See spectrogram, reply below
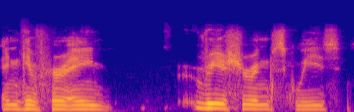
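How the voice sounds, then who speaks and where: Slow-talking man narrating a roleplay. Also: medium pitch, fairly even intonation, clean tone, no echo, lo-fi sound. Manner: hesitant, searching for words. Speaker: tabletop roleplay player.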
